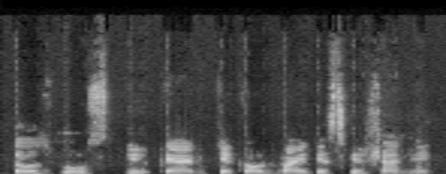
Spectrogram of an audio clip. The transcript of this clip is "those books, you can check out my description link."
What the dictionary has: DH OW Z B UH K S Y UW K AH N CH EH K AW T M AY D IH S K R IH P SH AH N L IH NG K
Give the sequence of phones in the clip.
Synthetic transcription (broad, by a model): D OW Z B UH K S Y UW K AH N CH EH K AW T M AY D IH S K IH SH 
